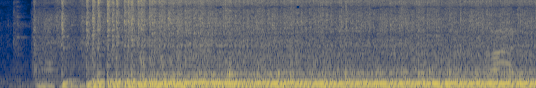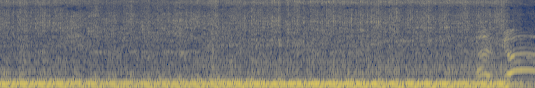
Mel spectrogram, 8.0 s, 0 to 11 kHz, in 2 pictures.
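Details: 1995 Honda Civic coupe with turbocharged B20, first boosted start-up on the second attempt. Engine catches on the starter and settles straight into a steady, even idle with no knocks or misses; runs healthy.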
